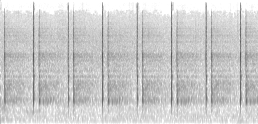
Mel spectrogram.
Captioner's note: rhythmic tapping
